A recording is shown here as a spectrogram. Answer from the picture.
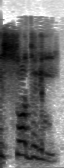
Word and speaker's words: صدري: And then li sodri. So, you're making a sin sound when it's sod.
